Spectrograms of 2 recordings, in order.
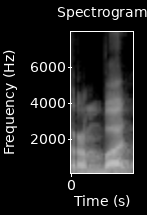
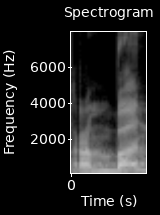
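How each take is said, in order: Both takes have the same delivery.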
